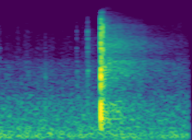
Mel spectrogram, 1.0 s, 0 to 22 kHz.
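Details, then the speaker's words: A single sharp plastic click as the air tube connector seats into an Omron HEM-7124 automatic home blood pressure monitor: tube connector click. "อันดับแรกเลยนะคะทุกคนให้สังเกตตัวท่อลมตรงนี้นะคะหลังจากนั้นเนี่ยให้ทำการใส่เข้าไปได้เลยนะคะแล้วจะได้ยินเสียงคลิก"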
